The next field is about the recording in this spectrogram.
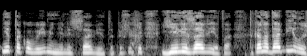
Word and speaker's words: Елисавета: Нельзя писать Елизавета. Надо писать Елисавета. Не З, а С. потому что это имя произносится в церкви не через букву «З», а через «С».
